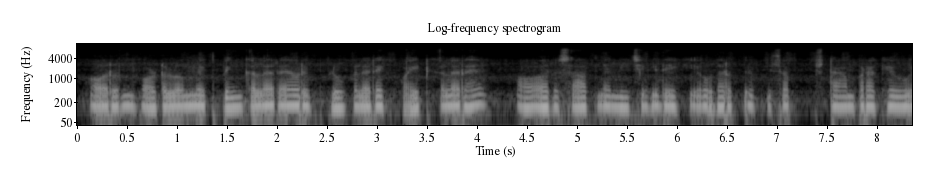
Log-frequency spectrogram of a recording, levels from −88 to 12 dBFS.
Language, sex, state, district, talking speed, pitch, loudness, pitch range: Hindi, male, Bihar, Gopalganj, 215 wpm, 150 Hz, -33 LUFS, 145-160 Hz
